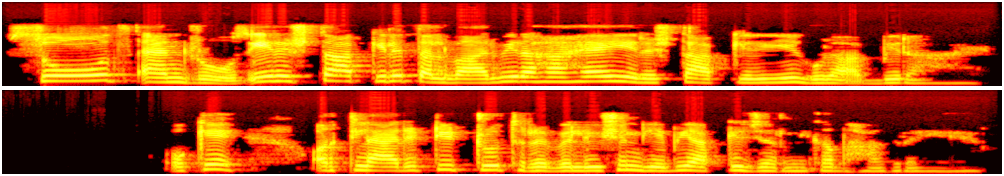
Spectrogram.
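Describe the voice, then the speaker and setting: A woman's voice: lowish voice, normal speed, dark tone, dull audio. A woman giving a tarot reading to her viewers, speaking earnestly and repeating her key words. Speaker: tarot reader.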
